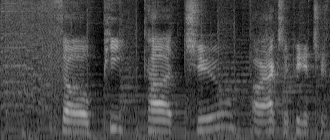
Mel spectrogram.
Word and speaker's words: Pikachu: this is important okay it's made of five characters Pikachu it is piki small o small U and large and a big oo the big ooh is just to indicate a long a long vowel so it's still three uh syllable it's more like four syllables but it's three syllables it's Pikachu but I said there's five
